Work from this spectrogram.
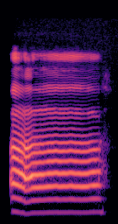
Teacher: it's a soft relaxed sound the kind of sound someone might make if they don't know what the answer to a question is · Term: schwa sound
